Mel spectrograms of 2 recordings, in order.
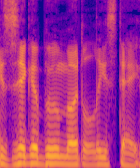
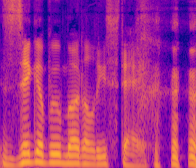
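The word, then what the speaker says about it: Zigaboo Modeliste: But it's definitely Zigaboo Modaliste, who's my favorite in my top three drummers. – I just like the fact you pronounced that correctly. – Zigaboo Modaliste.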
